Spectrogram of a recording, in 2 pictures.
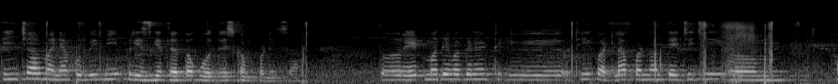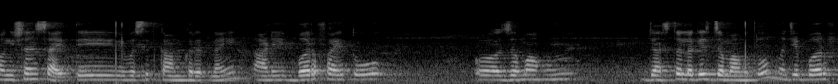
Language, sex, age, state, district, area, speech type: Marathi, female, 30-45, Maharashtra, Nagpur, urban, spontaneous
